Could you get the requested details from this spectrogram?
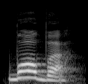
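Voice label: "бобӧ", Komi, female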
